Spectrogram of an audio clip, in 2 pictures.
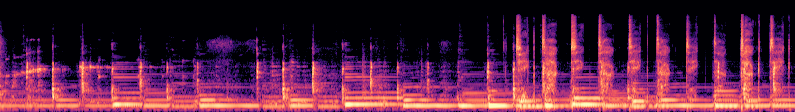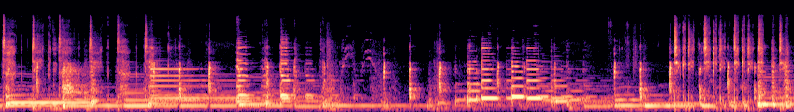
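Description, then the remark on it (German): A voice beatboxes a fast drum-and-bass groove imitating a ticking wall clock: rapid, steady clicks and snare-like bursts over a hummed bass line, loud for the full stretch. “Ach, mach eine schnelle Wanduhr. Okay. Hab nicht so viel Zeit. Eine Drum and Bass Wanduhr.”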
